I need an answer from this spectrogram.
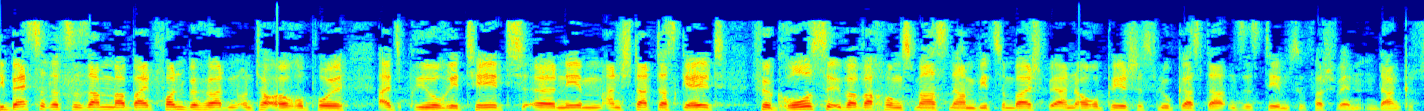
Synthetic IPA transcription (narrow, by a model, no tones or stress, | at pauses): d̥iːbɛsəʁət͡suzamənaɐbaɪtfɔnbəɦøːɐdn̩ʔʊntɐʔɔʏʁopʰoːl | ʔalspʁ̥ioʁ̞itʰɛːtʔɛːneːmənʔa̰nʃtat̚d̥asɡ̥ɛlt | fyːɐɡʁoːsəyːbɐvaχʊŋsmaːsnaːmənviːt͡sʊmbaɪʃpiːlaɪnʔɔʏʁopʰɛːɪʃəsfluːk̚ɡ̥aːsd̥aːtn̩zʏstʰeːmt͡sufɛɐʃv̥ɛndn̩daŋkəʃø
